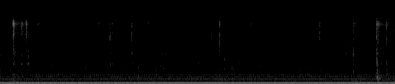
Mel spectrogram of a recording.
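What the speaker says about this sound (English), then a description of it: "now type your input" Typing on a computer keyboard, faint and fairly close, with scattered light key taps and a few sharper clicks over a low steady hum, no voices.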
